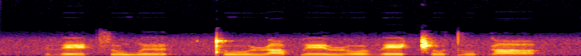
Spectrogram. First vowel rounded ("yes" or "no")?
no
